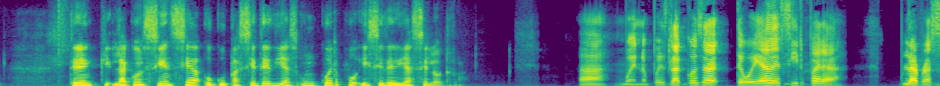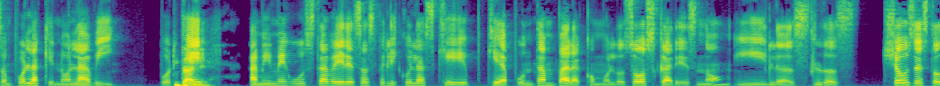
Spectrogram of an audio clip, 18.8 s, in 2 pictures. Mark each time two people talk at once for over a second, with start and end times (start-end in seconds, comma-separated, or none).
none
